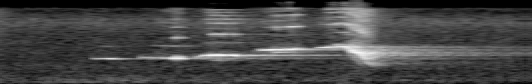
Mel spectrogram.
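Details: Black-naped oriole lure song: one fluty phrase of whistled notes rising in steps, ending in a harsh, downward-sweeping rasp with a lingering tone.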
